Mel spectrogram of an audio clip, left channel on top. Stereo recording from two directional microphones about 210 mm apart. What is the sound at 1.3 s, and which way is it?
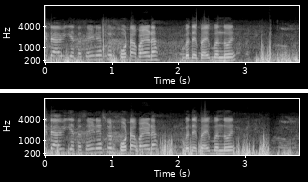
Speech, 5° left (ahead or behind).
